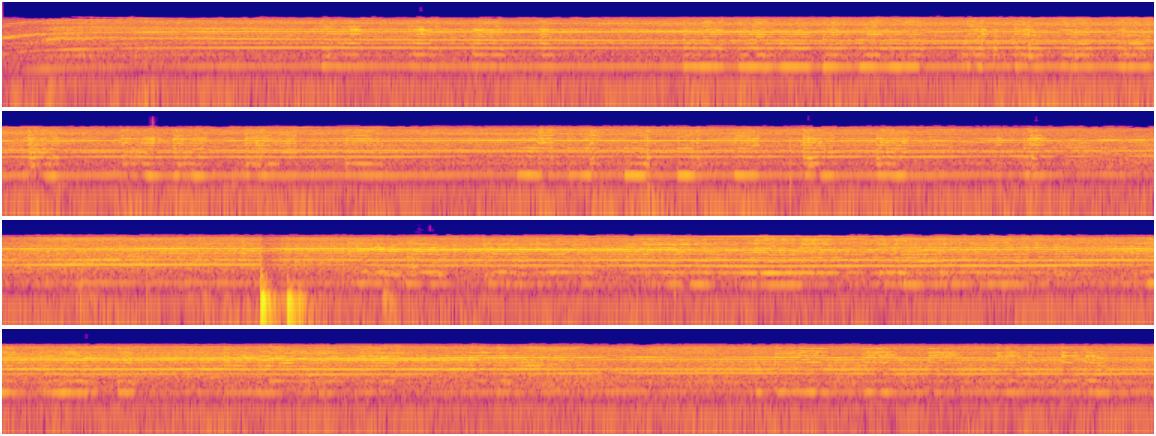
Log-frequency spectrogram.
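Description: Handheld rotary tool switched on and spinning up to a steady high whine, its bit grinding and scratching into the wood as it carves. A brief low thump about halfway through.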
